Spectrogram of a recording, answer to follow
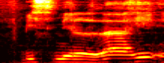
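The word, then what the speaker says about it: بِسْمِ اللّٰهِ: Bismillahi itu ada mat tobi'inya, lahi lafaz Allah yang dibaca panjang ya.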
